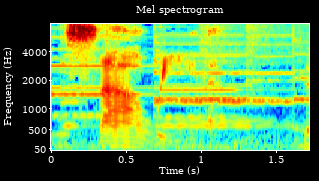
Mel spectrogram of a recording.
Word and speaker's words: Samhain: It's Samhain. – Beg your pardon? – It's pronounced Samhain. Samhain, not Samhain.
